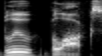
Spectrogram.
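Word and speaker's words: BluBlox: Pronounced Blue Blocks, blue light glasses.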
